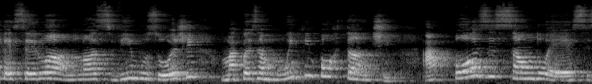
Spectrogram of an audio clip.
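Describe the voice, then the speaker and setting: A Brazilian woman teaching third graders in a recorded class, drawing out each word in a slow, sing-song teacher voice. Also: on the high side, a bit bright. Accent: Brazilian Portuguese. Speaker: primary school teacher. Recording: echoey room with faint noise.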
